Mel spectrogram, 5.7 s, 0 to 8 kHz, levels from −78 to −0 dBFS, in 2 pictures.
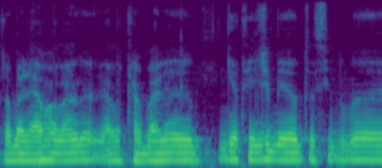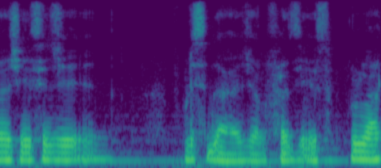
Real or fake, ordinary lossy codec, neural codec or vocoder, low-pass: real; none; none; none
